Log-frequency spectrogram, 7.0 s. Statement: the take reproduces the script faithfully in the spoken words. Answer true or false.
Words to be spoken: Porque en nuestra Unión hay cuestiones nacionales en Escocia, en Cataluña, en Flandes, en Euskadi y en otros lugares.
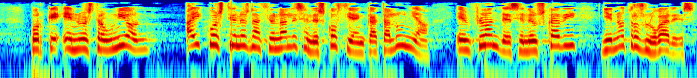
true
